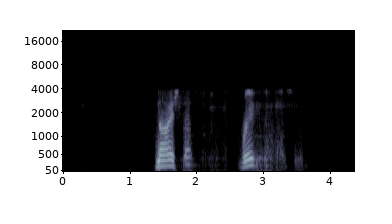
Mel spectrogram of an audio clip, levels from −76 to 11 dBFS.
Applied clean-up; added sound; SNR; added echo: neural separator model SepFormer WHAMR!.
